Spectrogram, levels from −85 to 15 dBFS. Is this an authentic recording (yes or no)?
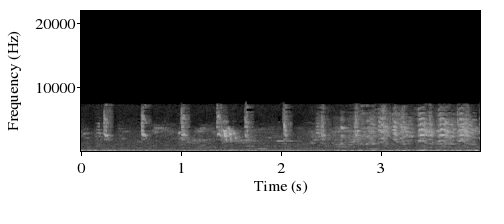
yes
